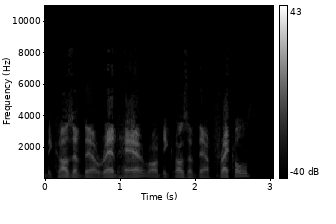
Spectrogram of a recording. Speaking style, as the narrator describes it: Grishinov asked bitterly

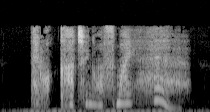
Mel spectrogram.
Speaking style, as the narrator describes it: she whispers

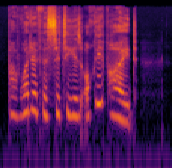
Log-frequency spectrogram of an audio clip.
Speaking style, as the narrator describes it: Malin blurts, saying aloud what they have all been fearing

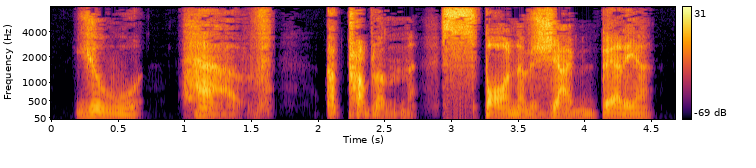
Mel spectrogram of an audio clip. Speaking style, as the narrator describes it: Vadrian hissed

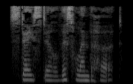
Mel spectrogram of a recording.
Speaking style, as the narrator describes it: he said in his soft, omnidirectional whisper

